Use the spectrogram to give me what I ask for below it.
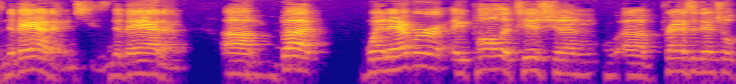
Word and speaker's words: Nevada: in elections here you referred several times to nevada it's very important for politicians to say nevada uh and and so the pronunciation here as a matter of fact i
